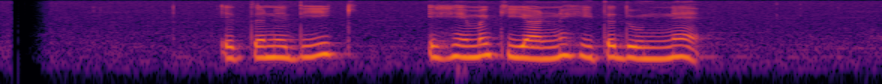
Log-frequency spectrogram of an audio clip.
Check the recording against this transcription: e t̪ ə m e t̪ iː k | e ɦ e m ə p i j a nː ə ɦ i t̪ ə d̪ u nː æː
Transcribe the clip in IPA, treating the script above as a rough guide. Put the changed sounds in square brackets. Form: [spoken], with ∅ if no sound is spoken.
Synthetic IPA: e t̪ ə [n] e [d̪] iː k | e ɦ e m ə [k] i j a nː ə ɦ i t̪ ə d̪ u nː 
